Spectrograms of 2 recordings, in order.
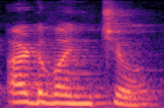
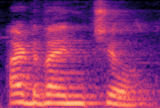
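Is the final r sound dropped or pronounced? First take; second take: dropped; dropped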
